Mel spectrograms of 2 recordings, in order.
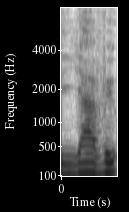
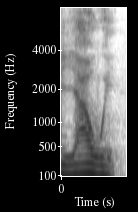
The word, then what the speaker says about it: Yahvé: Ce sont des consoles qu'on peut prononcer Yahvé ou bien Yahwé.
